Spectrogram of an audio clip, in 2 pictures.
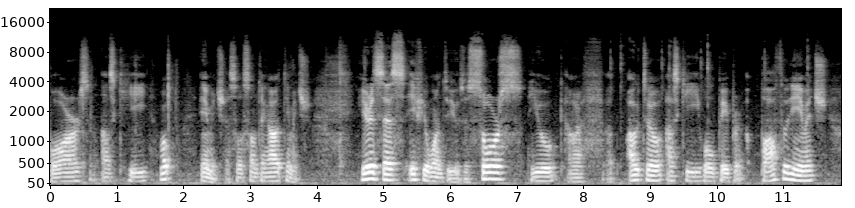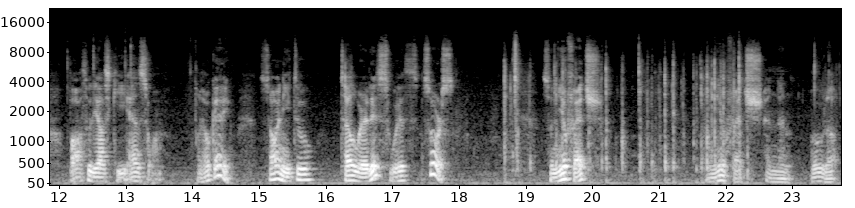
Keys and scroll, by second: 0.5 Page_Down, 1.7 Page_Up, 16.3 q, 18.4-23.7 typing.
